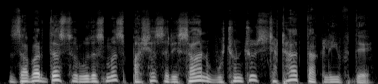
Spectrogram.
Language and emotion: Kashmiri, fearful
